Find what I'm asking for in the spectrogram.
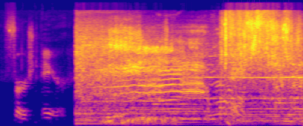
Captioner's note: Voldescreams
